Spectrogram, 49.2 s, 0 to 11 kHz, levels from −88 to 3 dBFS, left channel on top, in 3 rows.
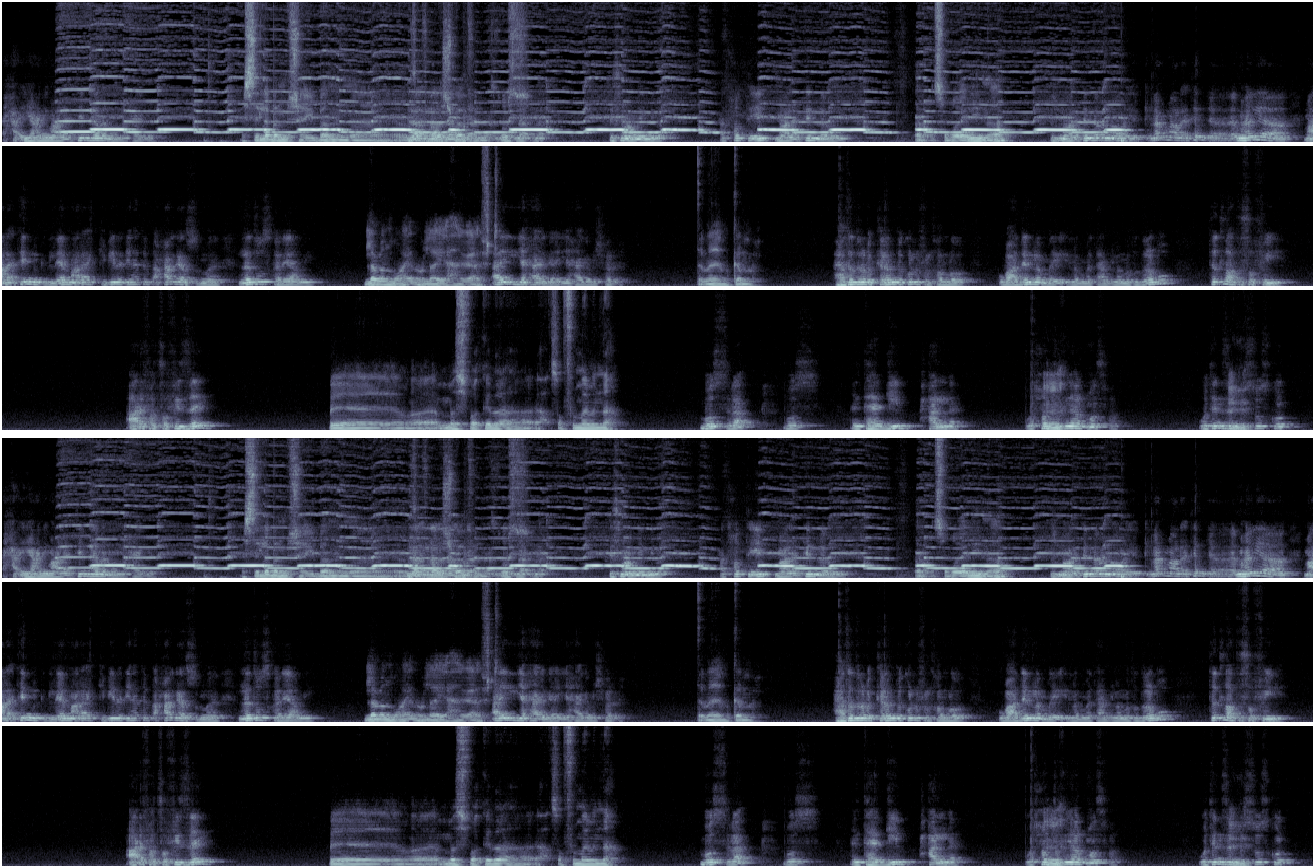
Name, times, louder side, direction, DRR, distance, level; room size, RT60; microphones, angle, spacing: voice 1, 0.0-1.9 5.1-6.8 7.6-8.3 9.1-10.6 13.1-20.3 22.5-24.1 26.8-28.4 28.9-31.0 31.5-32.4 34.3-35.4 41.5-42.1 42.5-42.9 43.4-44.7 45.6-46.7 47.7-48.8, equal, 20° right, 1 dB, 1.7 m, -28 dB
sound 1, 0.7-9.0 9.4-11.1 11.4-14.1, left 3 dB, 55° left, 2.0 m, -18 dB
voice 2, 3.0-6.6 11.4-12.6 20.9-22.5 25.1-25.8 36.9-40.5 45.8-46.1 48.1-48.4, left 1 dB, 25° left, 5 dB, 0.7 m, -28 dB
8.0 x 4.0 x 3.2 m, 0.44 s
head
